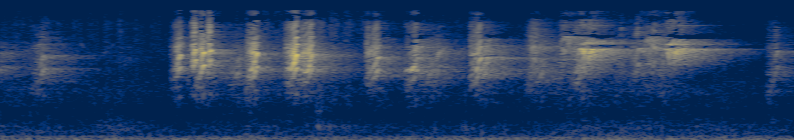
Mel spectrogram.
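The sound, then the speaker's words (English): Swallows diving about a barn and building beneath the eaves chatter in rapid, high-pitched squeaky bursts, a busy run of short twittering notes repeating over a few seconds, with no voices present. “The swallows dive and chatter about the barn, or squeak and build beneath the eaves.”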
